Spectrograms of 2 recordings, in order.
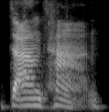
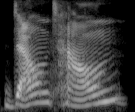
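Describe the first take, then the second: First: It is said in a loose Pittsburgh accent. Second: It is said in a standard, clearly enunciated accent.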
